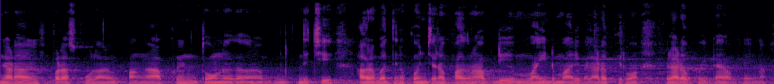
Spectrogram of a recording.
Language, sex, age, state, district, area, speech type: Tamil, male, 18-30, Tamil Nadu, Tiruppur, rural, spontaneous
